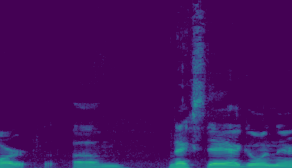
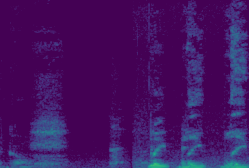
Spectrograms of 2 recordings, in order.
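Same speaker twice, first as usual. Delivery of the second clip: high-pitched, muttered under the breath; 6 semitones higher, 3 dB quieter than usual. Retelling spotting eyes in the headlamp: retelling muttering under breath. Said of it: "under my breath".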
